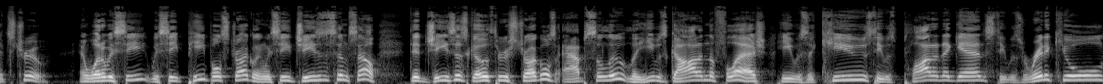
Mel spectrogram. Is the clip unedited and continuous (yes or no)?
no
